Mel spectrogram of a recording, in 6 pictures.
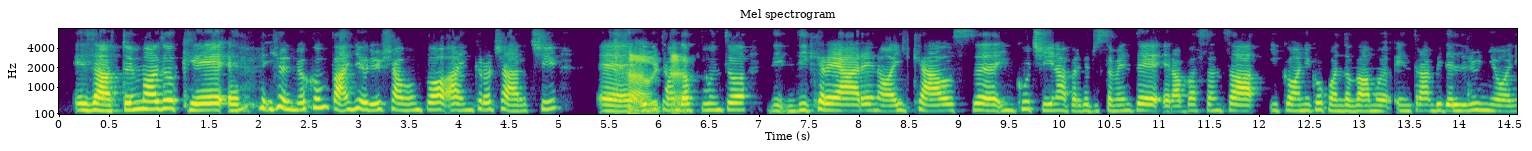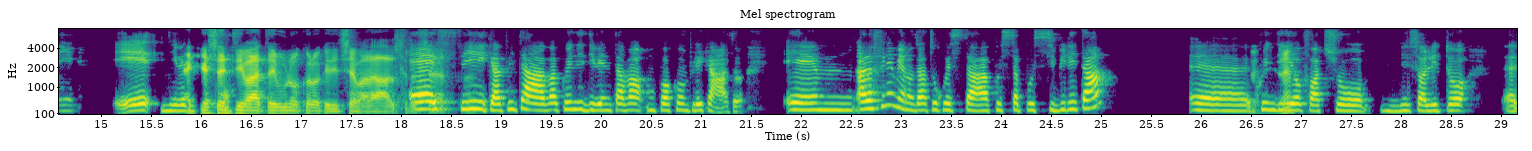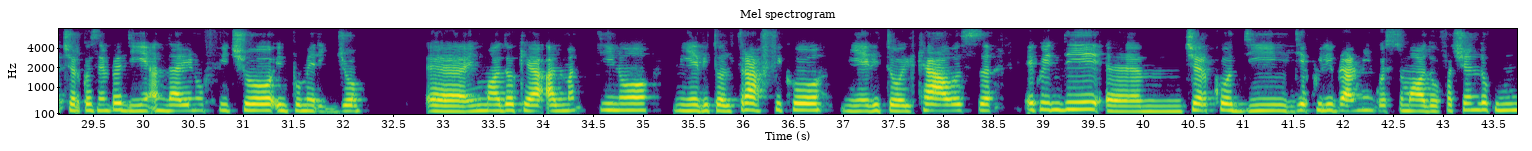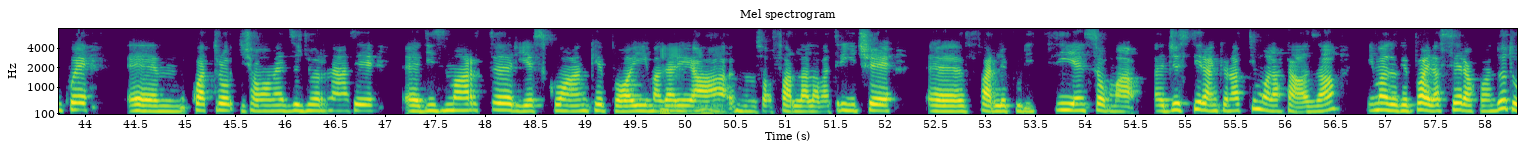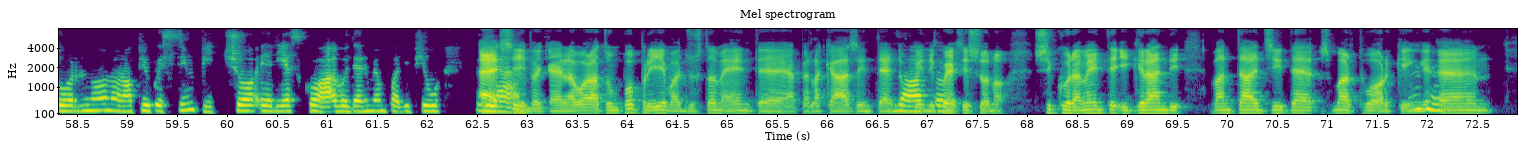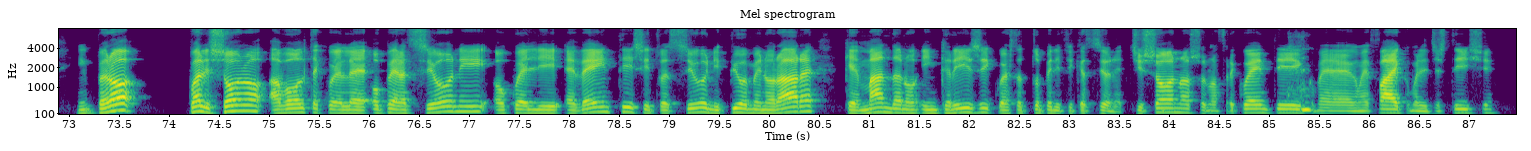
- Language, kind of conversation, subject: Italian, podcast, Com'è per te l'equilibrio tra vita privata e lavoro?
- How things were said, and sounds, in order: chuckle; chuckle; unintelligible speech; other background noise; chuckle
